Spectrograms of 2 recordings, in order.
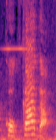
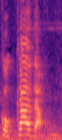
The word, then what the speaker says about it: cocada: We call it cocada. But let me tell you this. In Cartagena, we don't pronounce some letters and some words. Instead of saying cocada, we say coca. A stress at the end.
